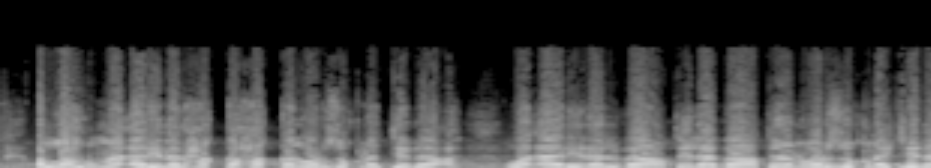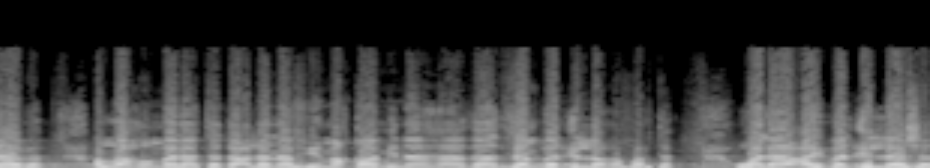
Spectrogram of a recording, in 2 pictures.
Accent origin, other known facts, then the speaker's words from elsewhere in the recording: Egypt; اللهم اجعل بلدنا مصر أمنا أمانا، سخاء رخاء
